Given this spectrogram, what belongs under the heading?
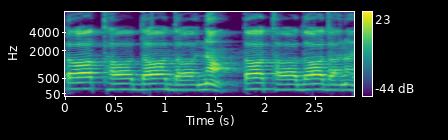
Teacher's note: इन वर्णों को उच्चारण करते समय जो जीभ है जो हमारी जीवा है वो दांतों को स्पर्श करती है। · जो आपकी जीवा है वो दांत को स्पर्श करती है, कहीं ना कहीं उसको टच करती है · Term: त वर्ग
